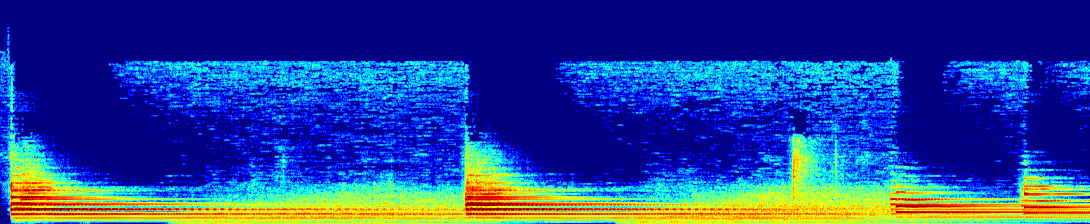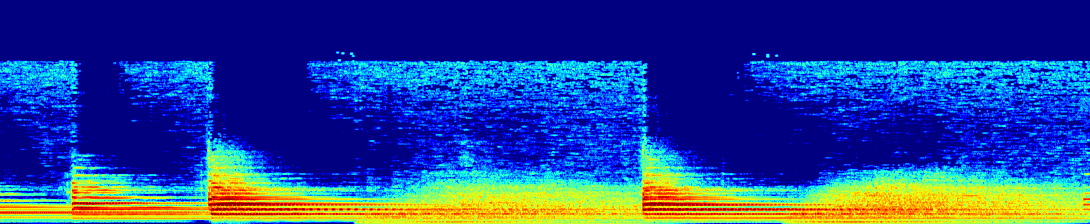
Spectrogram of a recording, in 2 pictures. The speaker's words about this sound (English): Catherine the Great had just died, and the great bells of St. Petersburg tolled their requiem. Tolled again the ascension to the throne of Paul I.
